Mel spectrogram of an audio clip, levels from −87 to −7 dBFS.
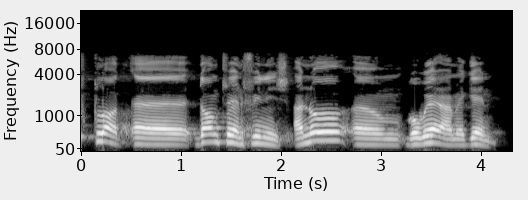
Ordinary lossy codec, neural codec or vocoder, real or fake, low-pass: none; none; real; 7.2 kHz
